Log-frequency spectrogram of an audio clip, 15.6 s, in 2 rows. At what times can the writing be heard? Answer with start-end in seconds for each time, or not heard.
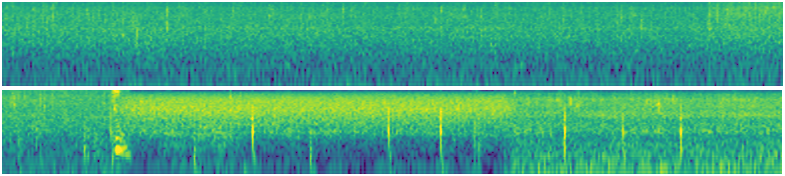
8.1-15.5.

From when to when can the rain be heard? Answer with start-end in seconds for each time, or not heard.
0.0-15.5.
